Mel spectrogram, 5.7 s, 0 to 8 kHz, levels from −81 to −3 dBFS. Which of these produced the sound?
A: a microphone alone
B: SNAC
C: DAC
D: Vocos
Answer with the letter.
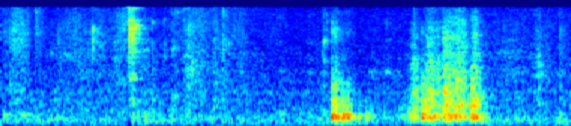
A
